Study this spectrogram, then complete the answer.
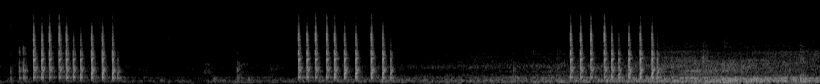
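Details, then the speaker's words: Lada Priora front right strut tower, climate unit moved aside: rapid dry crackling bursts, about ten snaps a second, as the visibly moving crack flexes; source of knock and grinding, fixed by welding. "И вот откуда у меня хруст идет. Сейчас, если... Вот она трещина. Вот видно, как она шевелится."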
